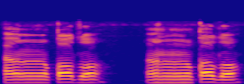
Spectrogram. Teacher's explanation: ہم نے اخفا کرنا ہے، نون کو اپنی جگہ سے ہٹانا ہے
